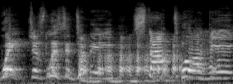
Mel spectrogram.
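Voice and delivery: put-on cross scolding, high and swooping. Retelling a caller's imitation of him: imitating someone being angry. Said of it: "did a very good imitation of me".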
